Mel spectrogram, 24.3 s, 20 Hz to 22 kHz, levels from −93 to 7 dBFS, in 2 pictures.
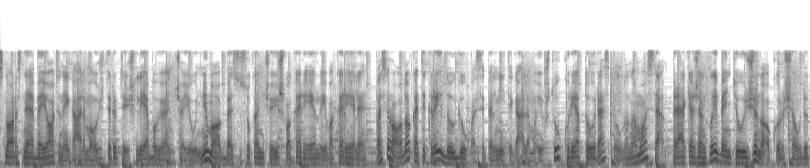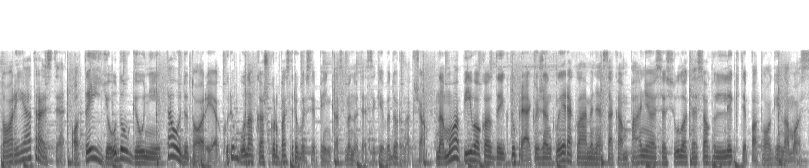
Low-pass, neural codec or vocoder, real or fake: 7.2 kHz; none; real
